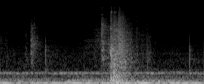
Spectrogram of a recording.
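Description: A steady low drone with a held mid-pitched tone, and a sudden door-like swish and hit about a second in, with a fainter one shortly before it.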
